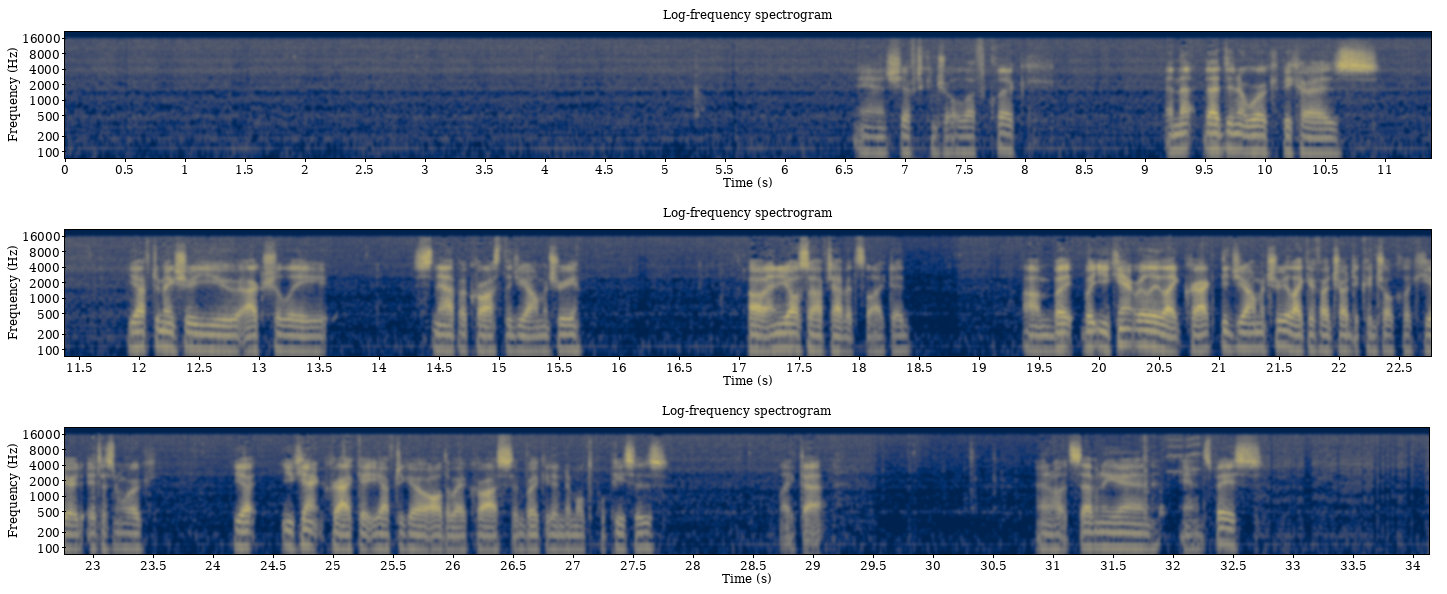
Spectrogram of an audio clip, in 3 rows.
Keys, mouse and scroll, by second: 0.1 shift+click, 1.8 shift+click, 3.6 shift+click, 5.6 ctrl+shift+click, 7.7 ctrl+shift+click, 9.2 click, 9.7 shift+click, 15.0 ctrl+shift+click, 16.0 shift+click, 17.1 Escape, 17.6 click, 21.6 ctrl+click, 22.2 ctrl+click, 23.4 shift+click, 27.2 ctrl+shift+click, 28.7 shift+click, 29.3 Escape, 29.8 click, 31.0 7, 31.8 space, 32.6 right click.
